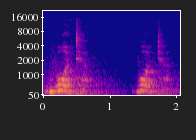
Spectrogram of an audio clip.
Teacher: the lips are getting rounded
